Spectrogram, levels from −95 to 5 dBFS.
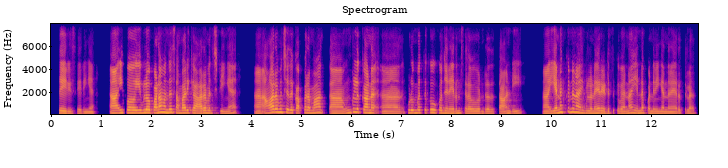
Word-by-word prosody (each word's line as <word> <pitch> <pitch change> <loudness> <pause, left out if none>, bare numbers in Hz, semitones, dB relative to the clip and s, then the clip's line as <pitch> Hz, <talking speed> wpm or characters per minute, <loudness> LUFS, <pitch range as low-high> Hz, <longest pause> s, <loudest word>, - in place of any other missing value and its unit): சேரி 195 -4 +1
சேரிங்க. 155 -2 -6 0.4
அ - - +6 0.2
இப்போ 240 0 0 0.2
இவ்வளோ 245 +2 +3
பணம் 265 +4 +6
வந்து 260 0 +3
சம்பாரிக்க 225 0 +2 0.2
அரம்பிச்சுட்டீங்க. 200 -4 -2 0.5
அ - - -1 0.3
அரம்பிச்சதுக்கு 265 -5 +3
அப்புறமா, 230 -1 0 0.3
அ - - +3 0.3
உங்களுக்கான, 250 -1 +3 0.3
அ - - -3 0.5
குடும்பத்திக்கு 235 +2 -1
கொஞ்ச 210 -2 -1
நேரம் 190 +1 -3
செலவு 190 -1 -2
பண்றத 175 -1 -5 0.2
தாண்டி, 170 +1 -2 0.5
அ - - 0 0.2
எனக்குன்னு 285 +3 +1
நா - - +6
இவ்ளோ 200 -1 -3
நேர 205 +1 +2
எடுத்துக்குவேனா 185 +2 -4
என்ன 205 - -1
பண்ணுவீங்க 180 -2 -3
அந்த 155 -1 -4
நேரத்தில? 155 0 -6
210 Hz, 145 wpm, -22 LUFS, 180-240 Hz, 0.5 s, அ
